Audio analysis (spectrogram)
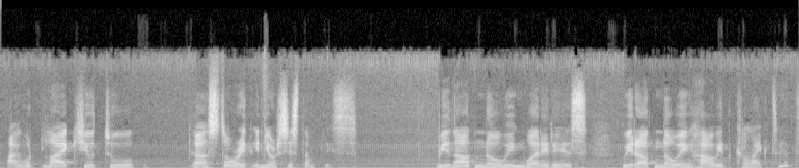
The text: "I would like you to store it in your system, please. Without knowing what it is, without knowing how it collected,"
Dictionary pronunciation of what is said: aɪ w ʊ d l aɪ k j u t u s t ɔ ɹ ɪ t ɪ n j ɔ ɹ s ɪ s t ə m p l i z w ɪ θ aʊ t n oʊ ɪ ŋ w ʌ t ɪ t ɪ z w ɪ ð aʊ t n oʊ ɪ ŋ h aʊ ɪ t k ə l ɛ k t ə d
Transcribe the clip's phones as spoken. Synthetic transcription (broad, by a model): aɪ w ʊ d l aɪ k j u t u s t ɔ ɹ ɪ t ɪ n j ɔ ɹ s ɪ s t ə m p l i s w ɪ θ aʊ t n oʊ ɪ ŋ w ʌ t ɪ t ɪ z w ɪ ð aʊ t n oʊ ɪ ŋ h aʊ ɪ t k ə l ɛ k t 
